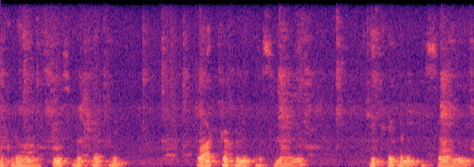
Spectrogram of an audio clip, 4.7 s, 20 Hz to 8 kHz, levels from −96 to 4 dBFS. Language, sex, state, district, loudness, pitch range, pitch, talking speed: Telugu, male, Andhra Pradesh, Srikakulam, -18 LUFS, 105-110 Hz, 105 Hz, 90 wpm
